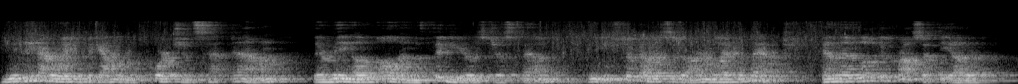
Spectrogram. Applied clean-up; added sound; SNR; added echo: neural separator model SepFormer DNS4.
